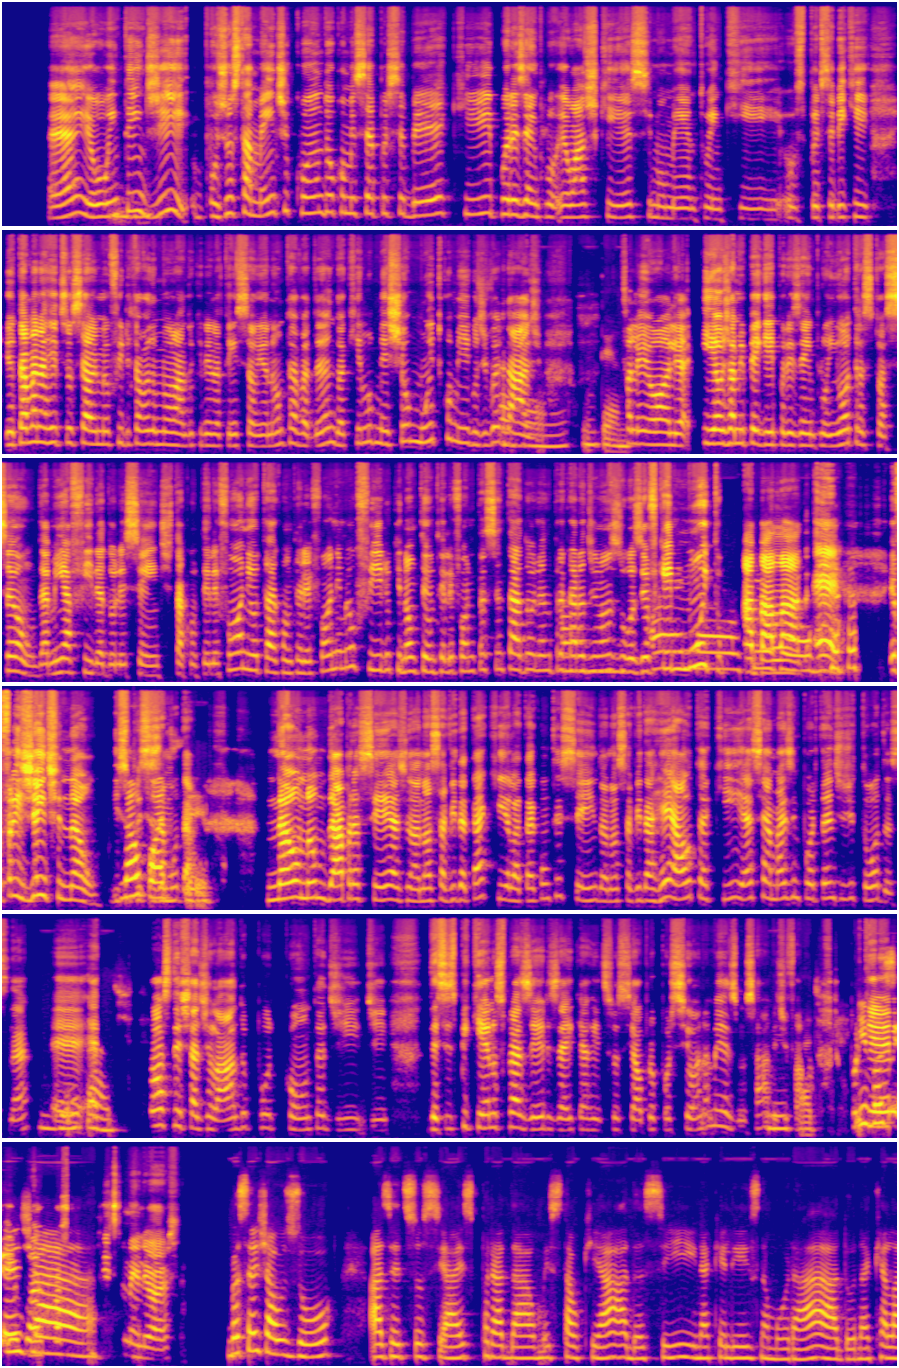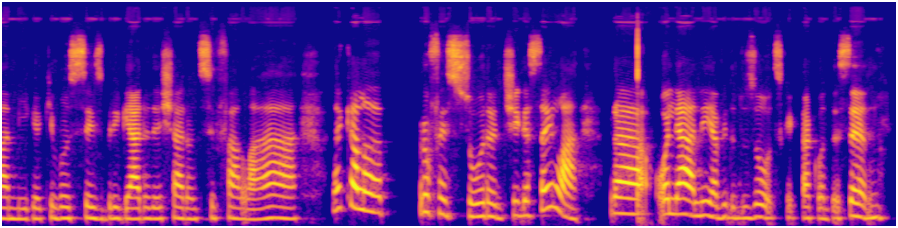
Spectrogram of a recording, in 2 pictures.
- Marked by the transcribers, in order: chuckle; unintelligible speech; unintelligible speech; tapping; other background noise
- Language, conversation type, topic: Portuguese, podcast, Que papel as redes sociais têm nas suas relações?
